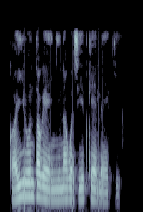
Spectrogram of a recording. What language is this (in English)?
Kalenjin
